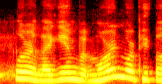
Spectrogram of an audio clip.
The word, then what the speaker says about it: Florilegium: people have been saying Florilegium that I'm like, maybe I should change the way I pronounce it because I think it probably makes more sense. But I say Florilegium if that helps.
